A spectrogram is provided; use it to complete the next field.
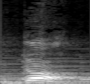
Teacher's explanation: અનુનાસિક, એટલે નાક અને ગળાની મદદથી બોલવામાં આવે છે.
